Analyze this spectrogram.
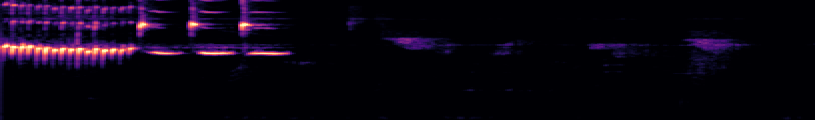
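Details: Canary singing as a lure for reluctant canaries: a fast, bright trill of rapid notes and three short whistled notes, then only faint scattered chirps and near silence.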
